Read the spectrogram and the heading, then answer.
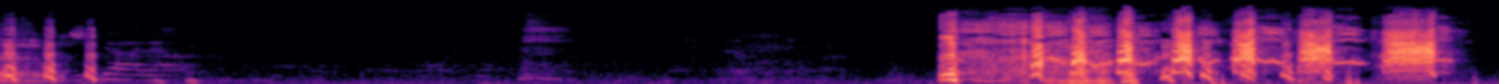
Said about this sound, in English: So is there a bird in this cage or...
